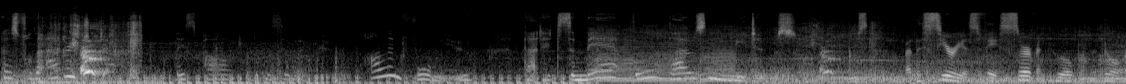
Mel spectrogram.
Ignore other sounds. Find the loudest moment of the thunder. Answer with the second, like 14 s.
3 s.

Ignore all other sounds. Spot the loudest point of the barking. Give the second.
1 s.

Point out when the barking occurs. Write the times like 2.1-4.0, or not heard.
0.3-1.4, 8.0-8.8.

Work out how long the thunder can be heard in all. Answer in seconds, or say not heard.
3 s.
